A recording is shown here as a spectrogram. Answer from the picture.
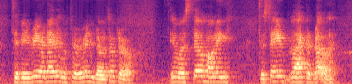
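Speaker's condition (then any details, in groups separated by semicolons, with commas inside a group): Duchenne muscular dystrophy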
